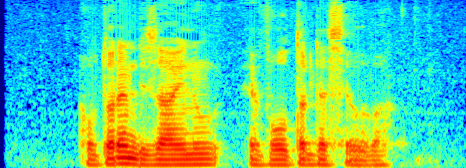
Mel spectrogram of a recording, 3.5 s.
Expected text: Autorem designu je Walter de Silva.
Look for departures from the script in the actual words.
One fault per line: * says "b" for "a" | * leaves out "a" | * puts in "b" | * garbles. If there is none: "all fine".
all fine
